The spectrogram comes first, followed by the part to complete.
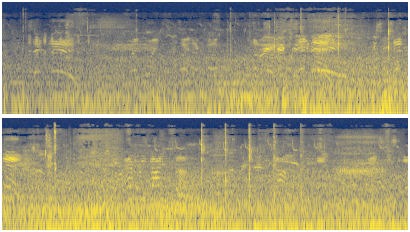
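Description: Scattered, distant shouts and calls from footballers and spectators on an open pitch, over a low rumble that grows louder partway through.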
